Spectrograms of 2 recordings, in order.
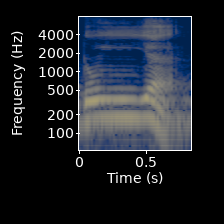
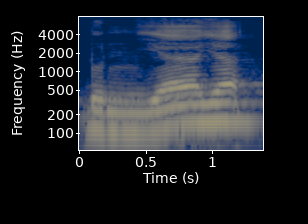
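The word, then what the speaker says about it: دنيا: Jadi bacanya bukan buya, bukan duya, bukan siwa atau qiwa, tidak. Tapi ini baca seperti adanya. Bunyanun, dunyaya, sinwanun, qinwanun.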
